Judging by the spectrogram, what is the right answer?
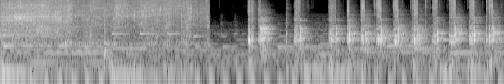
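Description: Diced raw chicken breast sizzling as it is tipped into a pan of hot oil, for about four seconds. After a brief lull, a knife chops shallots on a wooden cutting board in quick, regular strokes, about three to four a second. Background music plays under both.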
